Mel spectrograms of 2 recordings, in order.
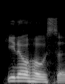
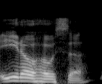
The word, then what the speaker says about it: Hinojosa: Hinojosa. There you go. – I'm not sure I got the accents right, but yeah, the H is silent and the J makes the H sound. – Oh, right. Hinojosa.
